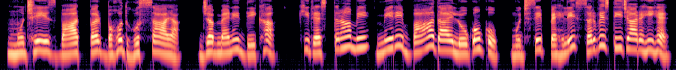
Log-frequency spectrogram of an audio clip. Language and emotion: Hindi, angry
